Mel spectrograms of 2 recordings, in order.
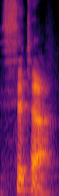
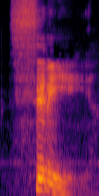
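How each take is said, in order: First: The final vowel is a reduced uh sound. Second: The final vowel is a clear ee sound. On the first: The speaker calls it wrong. "should sound like this" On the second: The speaker calls it right. "Here there is no schwa"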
